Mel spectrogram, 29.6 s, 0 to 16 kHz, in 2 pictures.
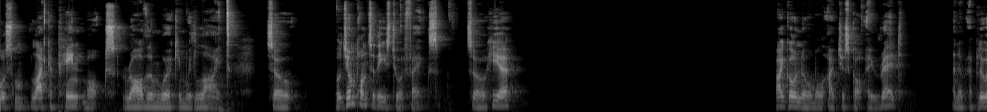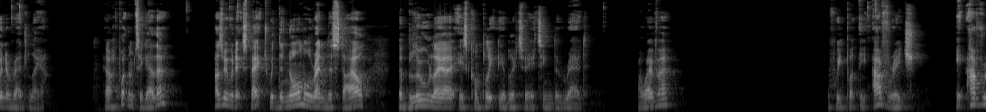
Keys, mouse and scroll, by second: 4.9 click, 6.0 click, 8.1 click, 9.2 click, 10.2 click, 11.5 click, 12.9 click, 14.9 click, 15.9-17.5 drag, 18.2 click, 23.8 click, 27.8 click.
